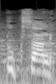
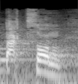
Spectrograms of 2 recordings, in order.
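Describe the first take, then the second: First: It is said with a 'k', as 'tuk-san'. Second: It is said with a 'k', as 'tak-son'. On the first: "কেউ বলে টুকসান" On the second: "কেউ টাকসন"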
